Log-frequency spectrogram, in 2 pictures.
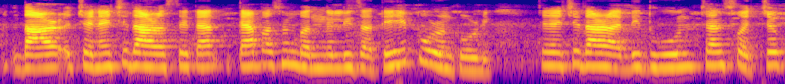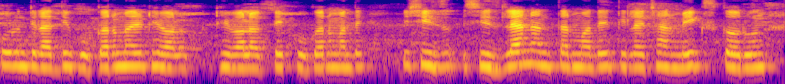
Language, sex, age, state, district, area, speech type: Marathi, female, 18-30, Maharashtra, Thane, urban, spontaneous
